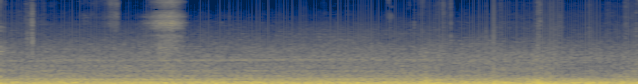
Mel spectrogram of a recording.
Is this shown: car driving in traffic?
yes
